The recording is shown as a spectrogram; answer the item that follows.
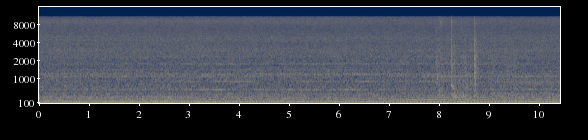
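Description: Steady low mechanical hum with a faint hiss, with a few light clicks about eight seconds in.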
